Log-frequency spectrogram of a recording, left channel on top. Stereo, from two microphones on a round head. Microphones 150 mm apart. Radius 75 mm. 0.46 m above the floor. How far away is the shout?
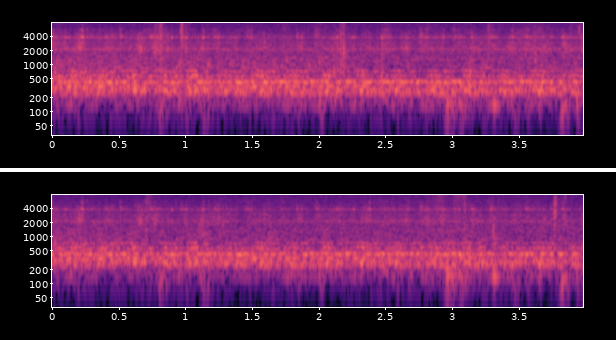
No shout in this recording.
